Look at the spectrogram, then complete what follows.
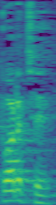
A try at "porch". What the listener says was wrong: Tú te sientas en el no, se dice porch. Se dice porch. Claro, sí, se dice porch. Eso de ese Maracaibo que transformaron, le pusieron una che al final.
